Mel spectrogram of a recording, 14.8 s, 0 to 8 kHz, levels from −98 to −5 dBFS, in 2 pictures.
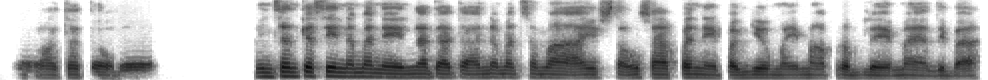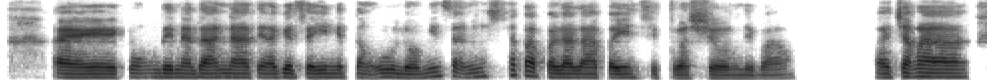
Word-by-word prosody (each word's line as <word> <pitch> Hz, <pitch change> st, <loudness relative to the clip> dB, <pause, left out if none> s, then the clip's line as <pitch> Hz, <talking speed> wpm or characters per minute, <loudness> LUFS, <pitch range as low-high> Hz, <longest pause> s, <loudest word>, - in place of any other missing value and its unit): Oo, 110 Hz, -, -5 dB
totoo. 100 Hz, -2 st, -2 dB, 0.7 s
Minsan 150 Hz, +2 st, +3 dB
kasi 165 Hz, 0 st, +6 dB
naman 150 Hz, -1 st, +1 dB
eh, 125 Hz, -1 st, +3 dB
nadadaan 125 Hz, 0 st, +1 dB
naman 125 Hz, -1 st, -2 dB
sa 125 Hz, -, -4 dB
maayos 115 Hz, -2 st, 0 dB
na 105 Hz, -, -1 dB
usapan 115 Hz, +1 st, +1 dB
eh, 105 Hz, -, 0 dB
pag 105 Hz, 0 st, 0 dB
yung 110 Hz, -1 st, +1 dB
may 105 Hz, 0 st, -4 dB
mga 110 Hz, -1 st, -4 dB
problema 100 Hz, -1 st, -1 dB
di 95 Hz, -, -2 dB
ba. -, -, -1 dB, 0.5 s
Eh, 125 Hz, -1 st, +4 dB
kung 135 Hz, 0 st, -6 dB
dinadaan 135 Hz, 0 st, +1 dB
natin 130 Hz, 0 st, +1 dB
agad 135 Hz, +1 st, +1 dB
sa 130 Hz, -, +2 dB
init 130 Hz, 0 st, -2 dB
ng 130 Hz, -1 st, -3 dB
ulo 125 Hz, -4 st, 0 dB
minsan 145 Hz, -3 st, -5 dB
mas 155 Hz, +1 st, -9 dB
napapalala 130 Hz, -10 st, +2 dB
pa 125 Hz, -, +2 dB
yung 120 Hz, 0 st, +1 dB
sitwasyon, 105 Hz, -2 st, -3 dB
di 100 Hz, -, -4 dB
ba? 105 Hz, +1 st, -7 dB, 0.7 s
At 125 Hz, -1 st, -1 dB
tsaka, 140 Hz, -2 st, +3 dB
125 Hz, 160 wpm, -22 LUFS, 110-135 Hz, 0.7 s, kasi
